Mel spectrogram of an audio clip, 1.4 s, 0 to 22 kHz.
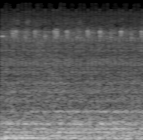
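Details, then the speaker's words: Husqvarna 701 Enduro during Dinaric Rally after overheating with radiator out of water; sharp metallic tick about nine times a second over weak idle, big loss of power, sounds broken, owner fears internal damage not fixable. "But I really felt a big loss of power here, and it just doesn't sound right. You know, it sounds broken."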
